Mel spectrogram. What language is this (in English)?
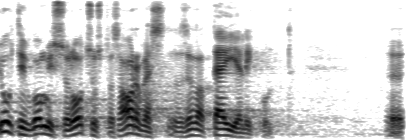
Estonian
